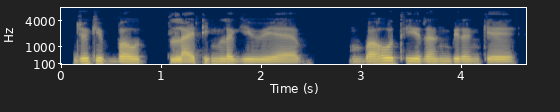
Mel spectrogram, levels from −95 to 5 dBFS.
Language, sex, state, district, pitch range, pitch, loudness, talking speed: Hindi, male, Uttar Pradesh, Etah, 115-125 Hz, 120 Hz, -16 LUFS, 165 wpm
